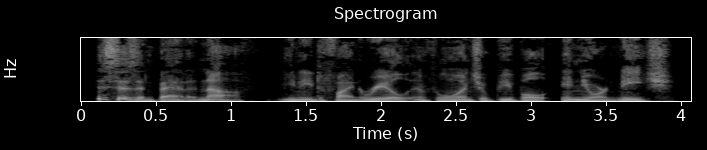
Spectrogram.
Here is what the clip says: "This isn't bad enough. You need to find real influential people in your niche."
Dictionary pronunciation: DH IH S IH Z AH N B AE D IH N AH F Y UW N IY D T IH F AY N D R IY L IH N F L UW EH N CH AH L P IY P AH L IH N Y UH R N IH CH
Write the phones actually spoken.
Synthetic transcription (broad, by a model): DH IH S IH Z AH N B AE D IH N AH F Y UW N IY D T IH F AY N D R IY L IH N F L UW EH N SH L P IY P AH L IH N Y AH R N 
